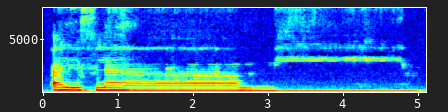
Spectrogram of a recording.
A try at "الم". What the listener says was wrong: There is a gunnah that you missed. After the mad of the lam, there is a gunnah. Idgham bi gunnah. Alif Lam Mim. Notice Lam.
